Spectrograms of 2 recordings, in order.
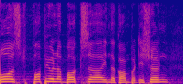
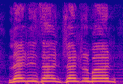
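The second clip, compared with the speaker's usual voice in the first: announcer hype; 3 semitones higher than usual. Real, not acted. Hyping crowd for runner-up.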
